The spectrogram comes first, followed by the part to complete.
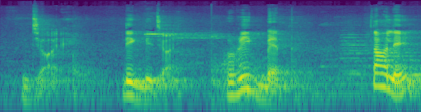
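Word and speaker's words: ঋগ্বেদ: করি তাহলে উচ্চারিত হবে দিক বি জয় দিকবিজয় ঋগবেদ তাহলে ঋ রয়েছে ঋ স্বাধীন রূপে থাকলে তার উচ্চারণটা কি হয় বয়সী রসিকারী ঋ গ ঋগ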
